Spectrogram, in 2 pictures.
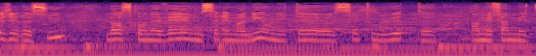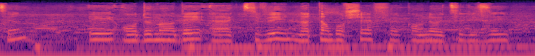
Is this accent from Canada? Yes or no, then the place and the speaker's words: yes; Wendake, Quebec, Canada; Et cette dame-là est arrivée chez nous à Wendake.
